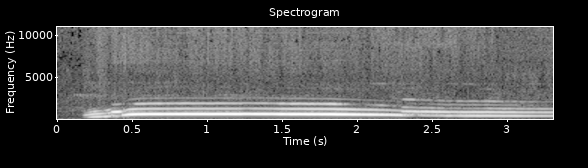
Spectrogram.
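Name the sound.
wolf howling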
